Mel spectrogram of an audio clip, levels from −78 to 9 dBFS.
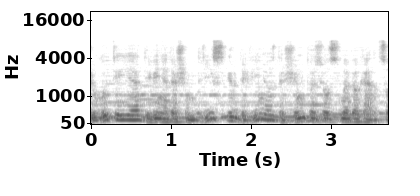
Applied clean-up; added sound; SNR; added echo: none; none; none; reverberation time 0.3 s.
